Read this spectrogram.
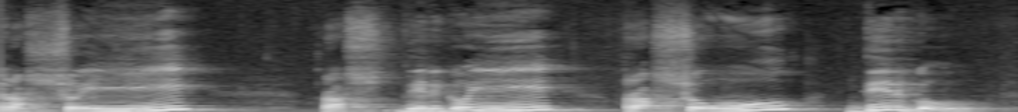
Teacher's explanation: তাইলে উচ্চ কাকে বলে? যেই স্বরধ্বনি উচ্চারণের সময় জিহ্বা উঁচুতে থাকে, তালুর দিকে থাকে, সেটাকেই বলা হচ্ছে উচ্চ স্বরধ্বনি।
